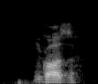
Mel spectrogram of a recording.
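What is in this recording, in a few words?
"гоз", Komi, male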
